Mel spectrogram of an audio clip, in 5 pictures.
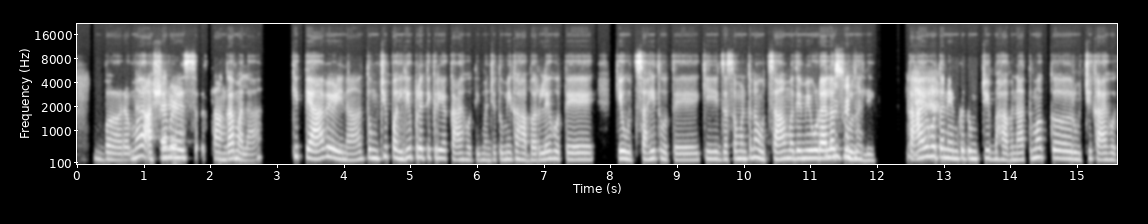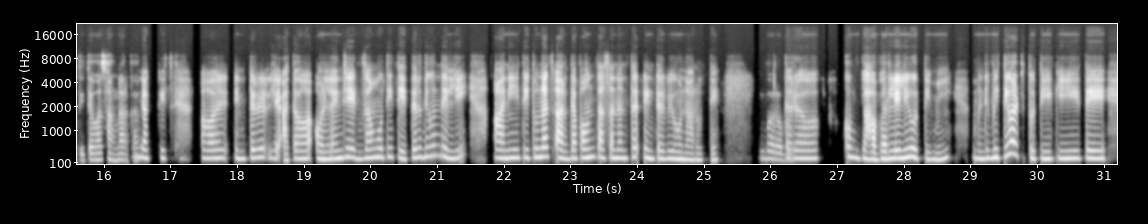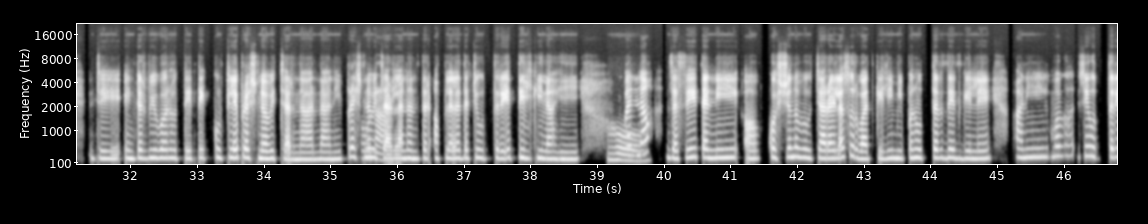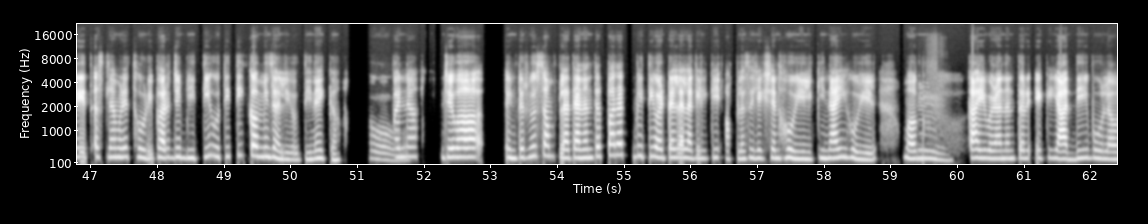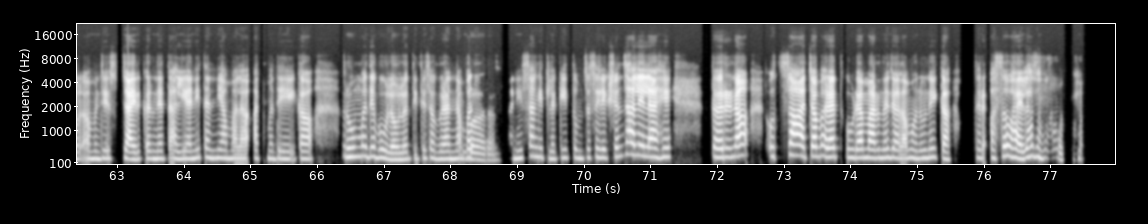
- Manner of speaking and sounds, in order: chuckle; inhale; in English: "इंटरव्ह्यू"; in English: "एक्झाम"; in English: "इंटरव्ह्यू"; in English: "इंटरव्ह्यूवर"; other background noise; in English: "इंटरव्ह्यू"; in English: "रूममध्ये"; joyful: "मचं सिलेक्शन झालेलं आहे. तर … म्हणू, नाही का"; unintelligible speech; laughing while speaking: "होतं"
- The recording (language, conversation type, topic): Marathi, podcast, अचानक मिळालेल्या संधीने तुमचं करिअर कसं बदललं?
- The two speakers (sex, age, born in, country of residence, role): female, 35-39, India, India, guest; female, 35-39, India, United States, host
